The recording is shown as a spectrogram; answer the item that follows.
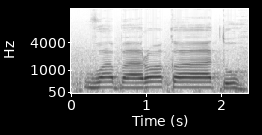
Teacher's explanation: جب ہا پر آ کر رکتے ہیں، ہا کو ساکن کرتے ہیں، تو ہا کے اوپر جو حرکت ہے اس کو نہیں پڑھتے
